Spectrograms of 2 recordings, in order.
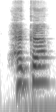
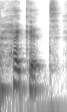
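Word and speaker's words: Heqet: egyptian goddess and there's two different pronunciations for her name heca or hecate and i'm gonna just say hecka so hecka was the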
